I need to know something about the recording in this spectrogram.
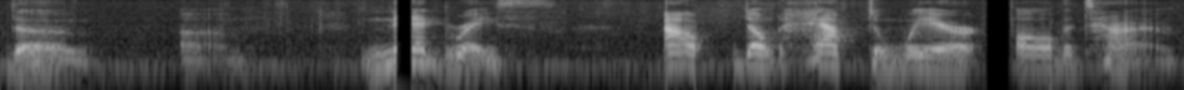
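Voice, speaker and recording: A hoarse patient speaks from a hospital bed, the voice raspy and heavy with gravelly fry after neck surgery. The talk comes very slowly, halting and full of filler pauses, as a casual video diary update. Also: mid-range voice, bright, forceful tone, a little hiss or hum.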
